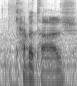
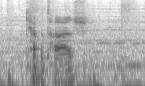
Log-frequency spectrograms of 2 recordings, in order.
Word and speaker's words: cabotage: much for I mean it is a French word so would assume cabotage okay o e oh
